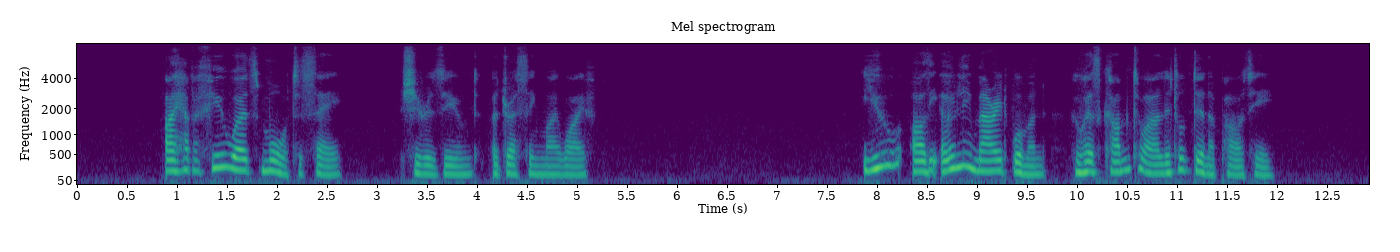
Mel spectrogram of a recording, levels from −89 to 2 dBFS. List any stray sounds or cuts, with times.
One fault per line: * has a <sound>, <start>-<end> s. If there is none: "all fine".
all fine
